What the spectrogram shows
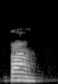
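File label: "bang", Nigerian Pidgin, female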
